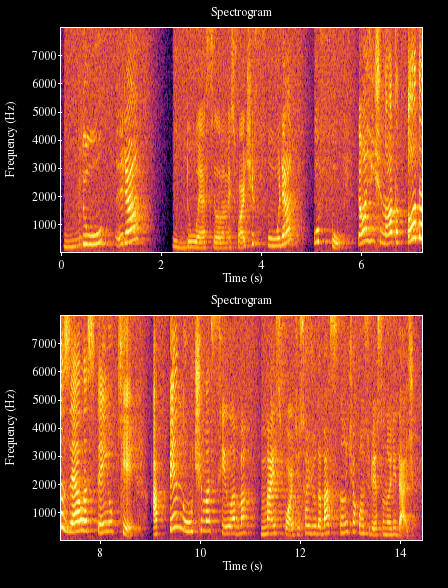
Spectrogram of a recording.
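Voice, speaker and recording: A Brazilian woman teaching a recorded primary school lesson, explaining in a lively, sing-song teacherly way to children. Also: high-pitched, normal speed. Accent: Brazilian Portuguese.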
